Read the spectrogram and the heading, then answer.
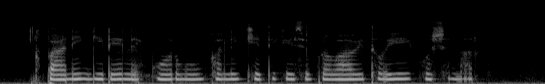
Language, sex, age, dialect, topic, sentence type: Chhattisgarhi, female, 18-24, Northern/Bhandar, agriculture, question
